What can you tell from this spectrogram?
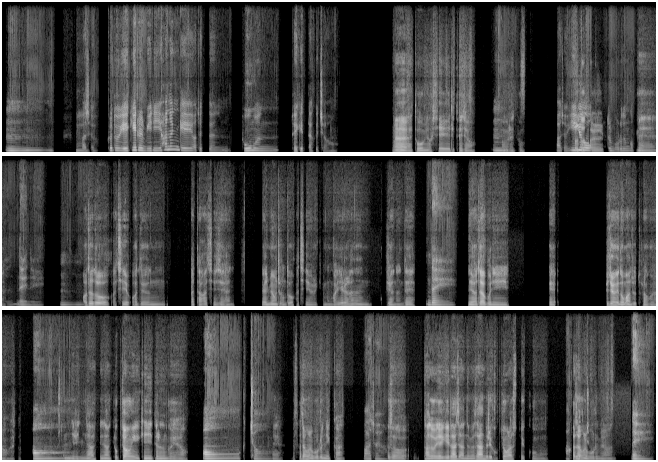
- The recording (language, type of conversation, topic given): Korean, unstructured, 기분이 우울할 때 가장 도움이 되는 방법은 무엇이라고 생각하시나요?
- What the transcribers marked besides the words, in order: distorted speech; other background noise; static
